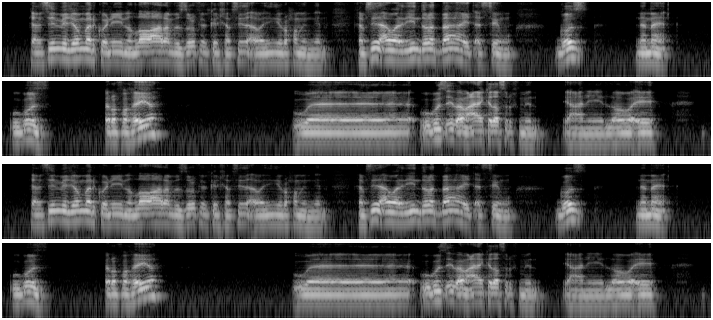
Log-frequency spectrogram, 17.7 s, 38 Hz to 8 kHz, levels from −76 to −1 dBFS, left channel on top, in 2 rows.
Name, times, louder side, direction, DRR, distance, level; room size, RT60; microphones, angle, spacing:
voice 1, 0.4-4.1 4.4-6.6 6.9-7.3 7.9-8.4 9.0-9.5 10.2-10.9 12.5-17.1 17.3-17.4, left 3 dB, 85° left, 3.5 m, -24 dB
head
